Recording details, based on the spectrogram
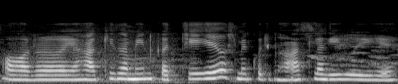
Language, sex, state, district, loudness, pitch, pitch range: Hindi, female, Madhya Pradesh, Bhopal, -13 LUFS, 225 Hz, 215-250 Hz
